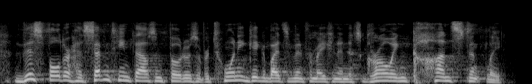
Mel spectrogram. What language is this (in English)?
English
